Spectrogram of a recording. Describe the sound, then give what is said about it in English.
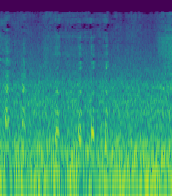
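A steady, continuous rumble of road noise from a car moving at highway speed, driving from Minneapolis, Minnesota to Madison, Wisconsin, an even low roar with no breaks and a faint murmur of voices underneath. “And we're driving from Minneapolis, Minnesota to Madison, Wisconsin.”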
